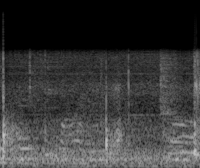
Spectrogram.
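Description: Snap-on lid of a plastic bucket being pried open: a sharp click at the start and another as the lid pops free near the end.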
